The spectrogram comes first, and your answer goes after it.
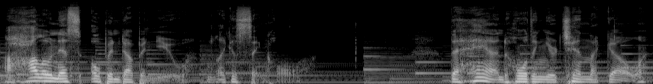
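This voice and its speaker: A man reads a story aloud at an even, expressive pace. His voice sits in the middle range, neither high nor low. Faint music plays behind his narration. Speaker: narrator reading fan fiction.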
